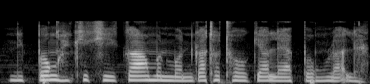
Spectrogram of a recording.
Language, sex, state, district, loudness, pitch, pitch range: Wancho, female, Arunachal Pradesh, Longding, -19 LUFS, 180 Hz, 170-195 Hz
